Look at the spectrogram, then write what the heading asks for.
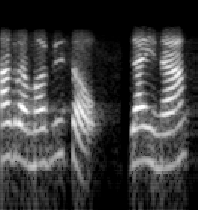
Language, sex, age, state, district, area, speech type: Bodo, female, 18-30, Assam, Chirang, rural, conversation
